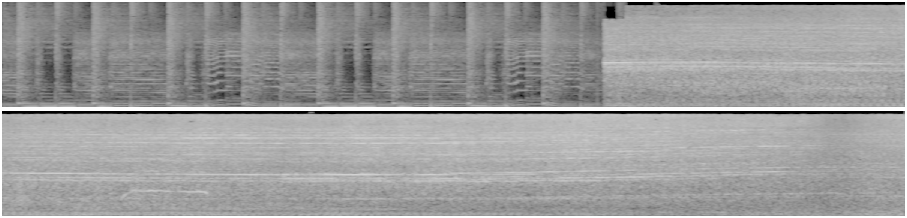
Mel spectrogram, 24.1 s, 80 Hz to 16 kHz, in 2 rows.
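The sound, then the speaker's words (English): An American C-17 military transport jet takes off from Kabul airport, a loud, continuous jet roar that cuts in abruptly after a rhythmic, musical opening and holds steady to the end. “That's an American C-17 taking off from the Kabul airport.”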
